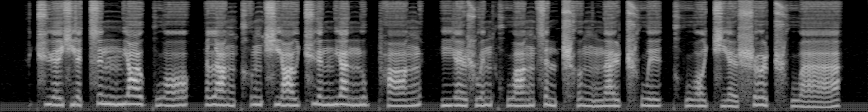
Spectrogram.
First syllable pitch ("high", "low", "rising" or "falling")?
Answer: low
